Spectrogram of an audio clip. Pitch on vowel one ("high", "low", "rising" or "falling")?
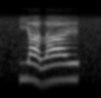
falling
